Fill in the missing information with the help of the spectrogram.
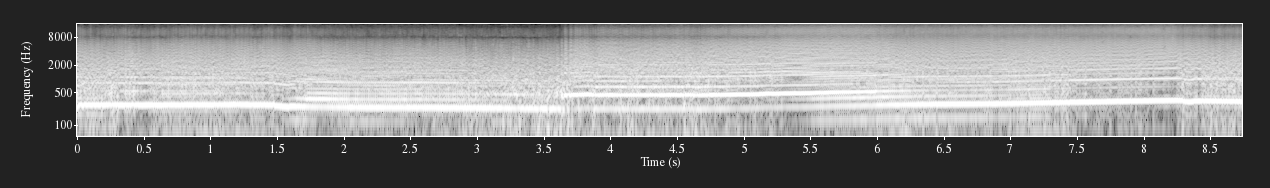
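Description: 2003 Yamaha R6's 600 cc inline-four engine at high revs, loud and steady. Its pitch dips about a second and a half in and sags low as the bike slows through a corner. It then climbs steadily under acceleration and drops suddenly near the end at a gear change.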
